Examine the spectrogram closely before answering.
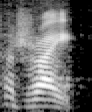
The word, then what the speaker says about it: wry: Now, how do you pronounce this? It's called wry.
